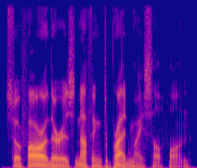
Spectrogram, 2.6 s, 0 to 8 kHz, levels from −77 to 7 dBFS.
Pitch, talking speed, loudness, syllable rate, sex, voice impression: 80 Hz, 205 wpm, -20 LUFS, 5.3 syllables/s, male, masculine, middle-aged, thick, tensed, slightly hard, slightly halting, slightly cool, calm, mature, slightly friendly, wild, lively, slightly strict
